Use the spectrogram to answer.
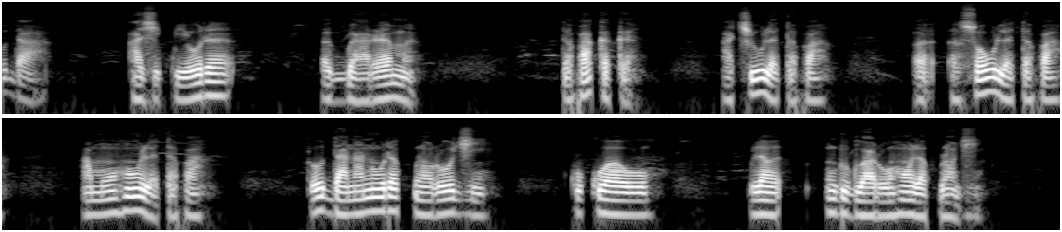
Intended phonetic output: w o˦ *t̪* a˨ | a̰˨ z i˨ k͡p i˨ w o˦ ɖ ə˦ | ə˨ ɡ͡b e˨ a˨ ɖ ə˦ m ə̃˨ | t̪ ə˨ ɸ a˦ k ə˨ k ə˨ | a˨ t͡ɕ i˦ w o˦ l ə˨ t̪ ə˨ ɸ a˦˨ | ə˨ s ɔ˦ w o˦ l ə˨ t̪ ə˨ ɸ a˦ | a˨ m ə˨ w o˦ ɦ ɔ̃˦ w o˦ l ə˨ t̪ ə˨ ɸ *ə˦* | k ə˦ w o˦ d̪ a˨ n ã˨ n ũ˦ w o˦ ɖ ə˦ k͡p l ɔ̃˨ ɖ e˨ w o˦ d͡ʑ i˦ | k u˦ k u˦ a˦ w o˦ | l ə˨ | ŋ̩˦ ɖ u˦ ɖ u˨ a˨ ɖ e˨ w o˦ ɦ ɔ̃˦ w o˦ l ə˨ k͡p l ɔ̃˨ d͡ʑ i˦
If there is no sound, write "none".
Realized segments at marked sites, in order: d̪, a˦

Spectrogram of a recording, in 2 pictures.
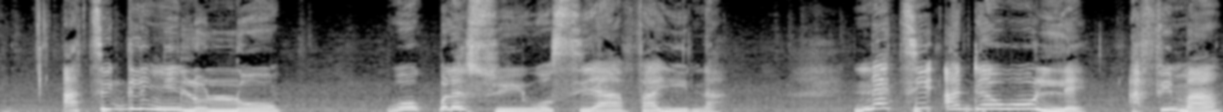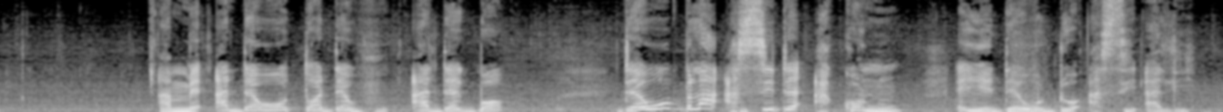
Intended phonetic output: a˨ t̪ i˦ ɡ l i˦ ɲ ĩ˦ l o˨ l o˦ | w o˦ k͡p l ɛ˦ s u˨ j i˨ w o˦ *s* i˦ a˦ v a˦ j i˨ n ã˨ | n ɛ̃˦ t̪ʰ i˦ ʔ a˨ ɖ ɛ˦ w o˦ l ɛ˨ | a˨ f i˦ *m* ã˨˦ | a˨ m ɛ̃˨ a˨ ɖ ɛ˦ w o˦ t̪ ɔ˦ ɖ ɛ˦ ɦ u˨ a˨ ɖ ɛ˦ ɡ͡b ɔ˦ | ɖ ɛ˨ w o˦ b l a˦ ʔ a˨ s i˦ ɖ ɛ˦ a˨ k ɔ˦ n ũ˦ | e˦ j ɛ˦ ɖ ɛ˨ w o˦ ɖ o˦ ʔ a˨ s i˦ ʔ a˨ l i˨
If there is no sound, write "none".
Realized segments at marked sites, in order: s, m

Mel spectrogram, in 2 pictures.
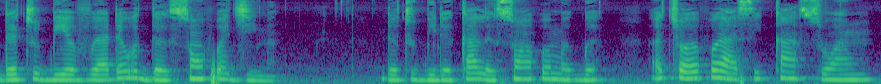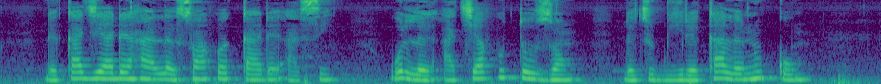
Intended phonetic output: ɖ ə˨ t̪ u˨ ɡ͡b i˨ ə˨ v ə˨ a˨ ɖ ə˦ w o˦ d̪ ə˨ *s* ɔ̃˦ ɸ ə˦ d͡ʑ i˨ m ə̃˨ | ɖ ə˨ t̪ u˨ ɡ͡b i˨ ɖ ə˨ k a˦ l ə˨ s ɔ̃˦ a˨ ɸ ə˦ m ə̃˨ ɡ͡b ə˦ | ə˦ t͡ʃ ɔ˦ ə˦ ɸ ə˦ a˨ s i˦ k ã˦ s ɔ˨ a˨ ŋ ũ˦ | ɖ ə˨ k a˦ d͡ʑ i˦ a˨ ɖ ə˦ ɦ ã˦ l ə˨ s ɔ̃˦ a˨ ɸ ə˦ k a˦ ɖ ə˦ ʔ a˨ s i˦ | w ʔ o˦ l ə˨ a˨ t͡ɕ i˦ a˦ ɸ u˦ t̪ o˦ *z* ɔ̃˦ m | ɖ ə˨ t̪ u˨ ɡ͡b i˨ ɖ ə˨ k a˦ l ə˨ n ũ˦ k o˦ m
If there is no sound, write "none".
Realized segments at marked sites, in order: s, z

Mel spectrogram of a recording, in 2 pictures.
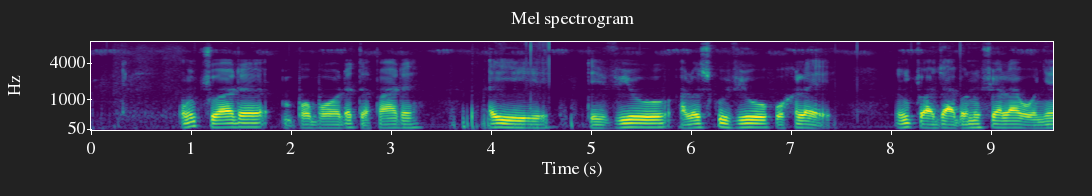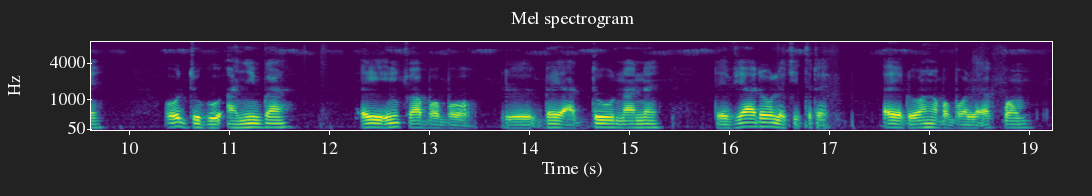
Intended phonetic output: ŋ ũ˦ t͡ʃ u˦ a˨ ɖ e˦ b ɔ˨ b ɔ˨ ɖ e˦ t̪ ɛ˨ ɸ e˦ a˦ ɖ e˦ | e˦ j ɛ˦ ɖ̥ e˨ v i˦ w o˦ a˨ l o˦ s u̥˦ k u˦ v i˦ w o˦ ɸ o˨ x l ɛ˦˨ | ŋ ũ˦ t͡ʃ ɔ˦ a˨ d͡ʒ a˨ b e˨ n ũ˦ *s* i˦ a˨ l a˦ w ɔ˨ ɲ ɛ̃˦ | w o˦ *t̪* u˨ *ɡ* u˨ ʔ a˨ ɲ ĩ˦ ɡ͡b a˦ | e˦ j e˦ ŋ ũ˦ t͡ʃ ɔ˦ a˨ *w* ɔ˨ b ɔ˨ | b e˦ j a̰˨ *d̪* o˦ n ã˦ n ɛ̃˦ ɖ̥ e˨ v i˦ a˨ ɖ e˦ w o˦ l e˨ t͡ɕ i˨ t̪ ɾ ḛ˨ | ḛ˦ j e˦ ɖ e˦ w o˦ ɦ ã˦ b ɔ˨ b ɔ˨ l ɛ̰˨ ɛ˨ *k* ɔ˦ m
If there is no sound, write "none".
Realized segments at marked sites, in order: f, d̪, ɡ, b, d̪, k͡p

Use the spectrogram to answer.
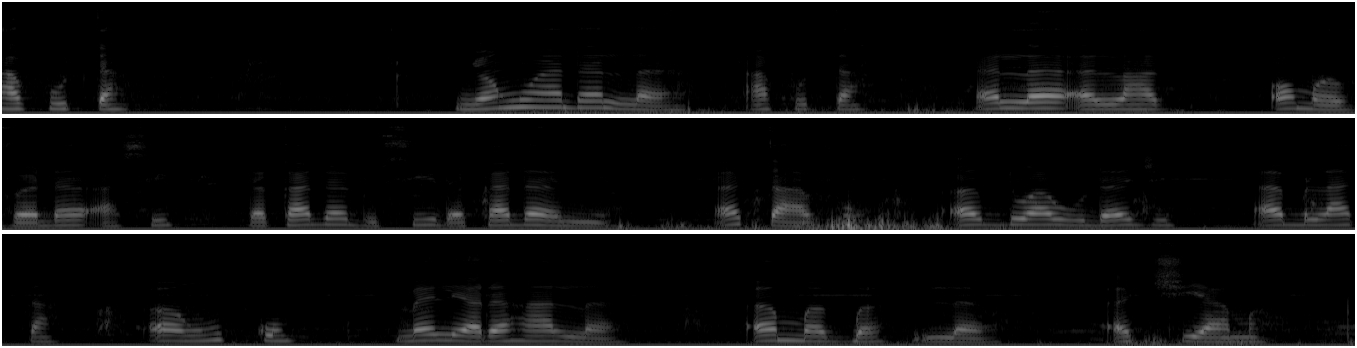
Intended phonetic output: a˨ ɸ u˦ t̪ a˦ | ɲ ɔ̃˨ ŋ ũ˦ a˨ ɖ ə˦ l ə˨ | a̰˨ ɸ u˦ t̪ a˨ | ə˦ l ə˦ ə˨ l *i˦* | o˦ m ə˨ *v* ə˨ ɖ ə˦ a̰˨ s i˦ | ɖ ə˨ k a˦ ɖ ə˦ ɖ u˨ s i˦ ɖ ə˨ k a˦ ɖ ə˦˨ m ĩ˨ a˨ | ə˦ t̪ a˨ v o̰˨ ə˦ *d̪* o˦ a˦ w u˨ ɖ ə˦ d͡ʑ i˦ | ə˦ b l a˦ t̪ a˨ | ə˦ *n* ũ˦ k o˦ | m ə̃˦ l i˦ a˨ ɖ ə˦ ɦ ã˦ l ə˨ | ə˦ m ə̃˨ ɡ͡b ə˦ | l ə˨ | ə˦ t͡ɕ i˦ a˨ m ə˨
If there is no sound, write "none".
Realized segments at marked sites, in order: a˦, v, d̪, ŋ

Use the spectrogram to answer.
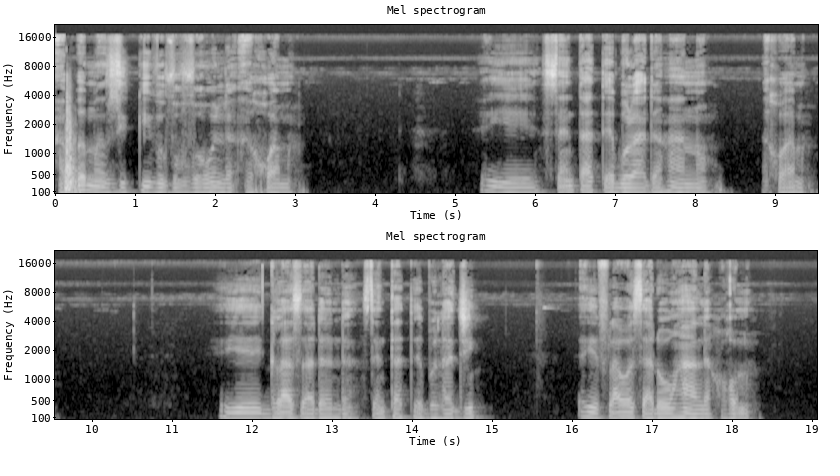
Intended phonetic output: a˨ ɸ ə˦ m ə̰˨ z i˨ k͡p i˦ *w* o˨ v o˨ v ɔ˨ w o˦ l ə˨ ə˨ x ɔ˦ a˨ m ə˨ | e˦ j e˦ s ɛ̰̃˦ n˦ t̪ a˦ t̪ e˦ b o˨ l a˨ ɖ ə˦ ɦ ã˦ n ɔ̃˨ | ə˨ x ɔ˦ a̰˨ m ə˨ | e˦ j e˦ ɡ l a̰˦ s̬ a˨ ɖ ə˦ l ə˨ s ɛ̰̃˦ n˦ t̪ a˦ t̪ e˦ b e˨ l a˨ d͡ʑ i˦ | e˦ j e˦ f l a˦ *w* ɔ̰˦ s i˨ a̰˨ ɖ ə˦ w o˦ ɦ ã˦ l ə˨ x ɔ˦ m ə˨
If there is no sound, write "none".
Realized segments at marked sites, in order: v, w

